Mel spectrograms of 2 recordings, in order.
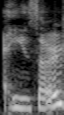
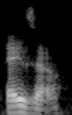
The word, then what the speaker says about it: EIZO: we're talking about azo where and that is azo for anyone that's wondering a to z azo yes that's right that's right it's always very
